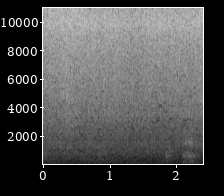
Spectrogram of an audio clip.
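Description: Bacon sizzles in a skillet, a steady close hiss that runs throughout with no talk over it.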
